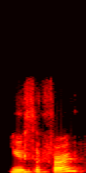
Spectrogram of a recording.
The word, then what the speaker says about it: Euthyphro: How did you pronounce it? Euthyphro?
